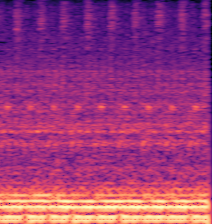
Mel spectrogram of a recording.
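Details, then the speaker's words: Car idling after a track day with the intake checked, one cam position sensor swapped and the tune reloaded; steady idle with faint periodic ticking and a small recurring lift in speed, an irregular idle surge, cause unconfirmed (owner suspects valves staying open). "it sounds like something's off and i even reloaded the tune that i was sent to see if maybe that was the reasoning why this was happening and obviously that's not the case"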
